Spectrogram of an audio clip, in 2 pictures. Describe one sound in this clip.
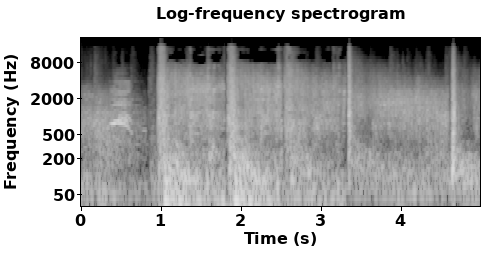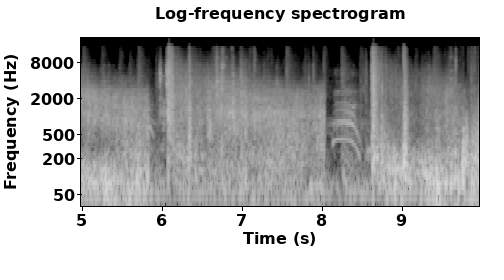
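Artillery guns fire with loud booming blasts that echo outdoors.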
